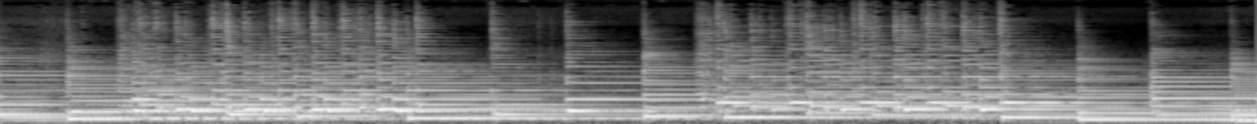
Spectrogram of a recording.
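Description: Paraguayan harp played solo: a quick run of plucked melody notes over a moving line of lower bass notes, the strings ringing on between plucks.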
